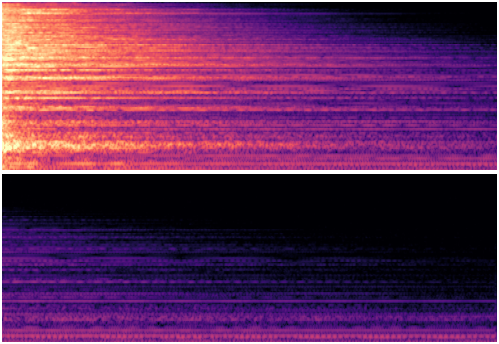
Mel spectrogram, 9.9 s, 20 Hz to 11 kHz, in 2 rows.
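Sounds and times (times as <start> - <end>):
mid crash cymbal from drum kit: 0.0 - 4.0.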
